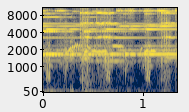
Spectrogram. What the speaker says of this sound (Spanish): ¿Qué campana suena más fuerte?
